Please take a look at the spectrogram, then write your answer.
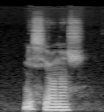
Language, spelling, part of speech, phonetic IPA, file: Polish, misjonarz, noun, [mʲiˈsʲjɔ̃naʃ], LL-Q809 (pol)-misjonarz.wav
